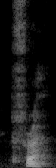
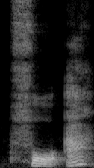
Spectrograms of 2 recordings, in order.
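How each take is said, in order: First: The words shrink into one short syllable. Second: Both words are said in full.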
